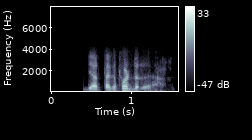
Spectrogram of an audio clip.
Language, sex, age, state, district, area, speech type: Punjabi, male, 30-45, Punjab, Mohali, urban, conversation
